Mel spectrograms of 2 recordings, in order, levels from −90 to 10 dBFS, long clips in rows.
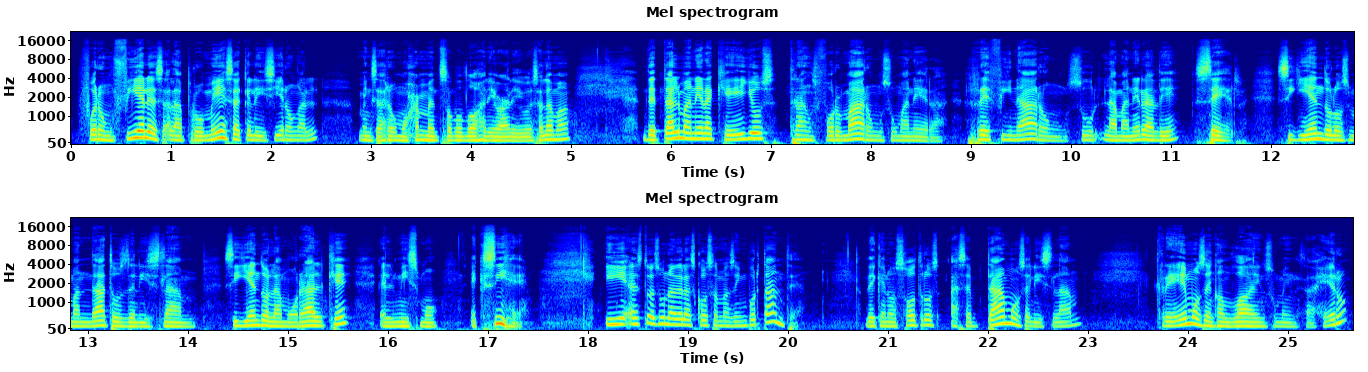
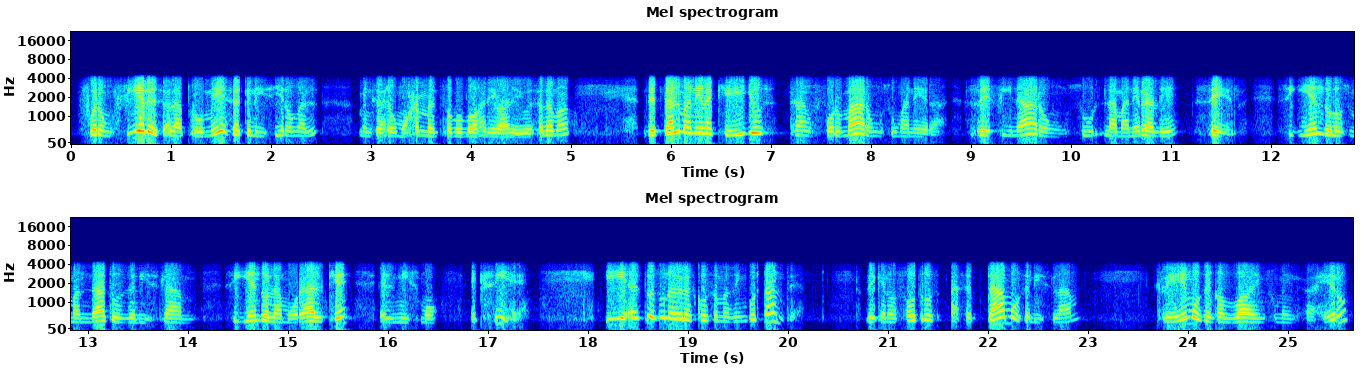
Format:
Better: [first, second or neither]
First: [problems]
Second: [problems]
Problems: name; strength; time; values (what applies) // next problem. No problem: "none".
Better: first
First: none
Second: phone-call audio; poor line; nothing above 4 kHz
